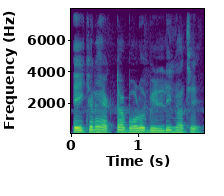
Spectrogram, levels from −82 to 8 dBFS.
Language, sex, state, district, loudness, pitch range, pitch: Bengali, male, West Bengal, Alipurduar, -16 LUFS, 140-155 Hz, 145 Hz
